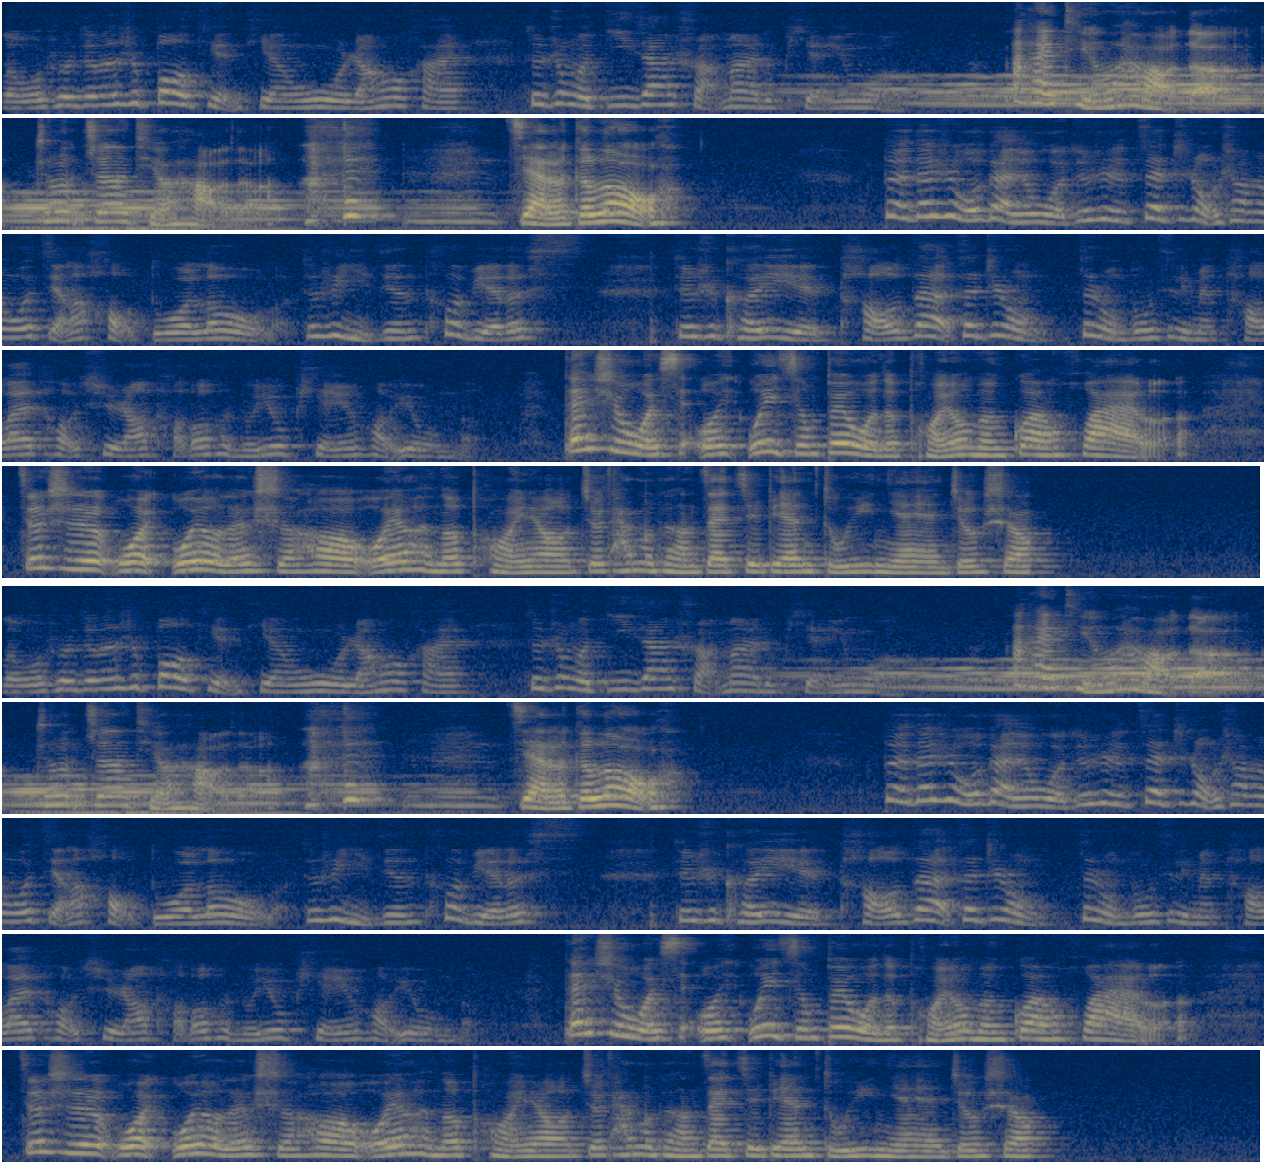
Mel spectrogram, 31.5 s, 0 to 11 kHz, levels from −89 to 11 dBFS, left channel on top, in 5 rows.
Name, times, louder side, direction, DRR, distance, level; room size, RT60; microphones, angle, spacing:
voice 1, 0.0-2.3 2.6-4.5 8.3-8.8 10.7-21.3, left 2 dB, 10° left, 0.6 m, -34 dB
sound 1, 3.9-8.7 9.0-9.1, left 1 dB, 65° left, 2.2 m, -31 dB
voice 2, 5.0-8.2 8.9-9.7 21.7-24.8 25.3-30.4, left 2 dB, 25° left, 1.1 m, -25 dB
sound 2, 6.3-8.8, equal, 65° right, 5.5 m, -43 dB
13.5 x 5.6 x 4.5 m
head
